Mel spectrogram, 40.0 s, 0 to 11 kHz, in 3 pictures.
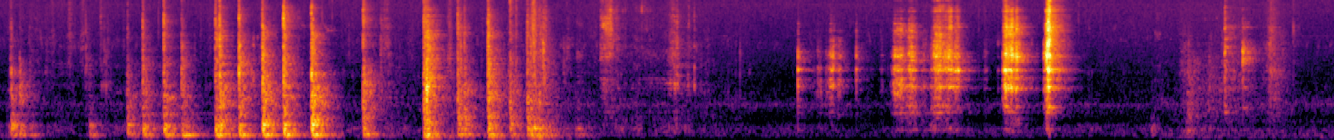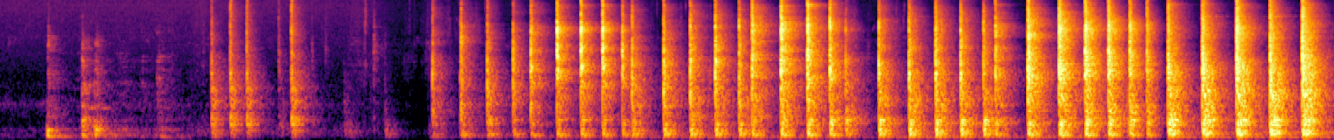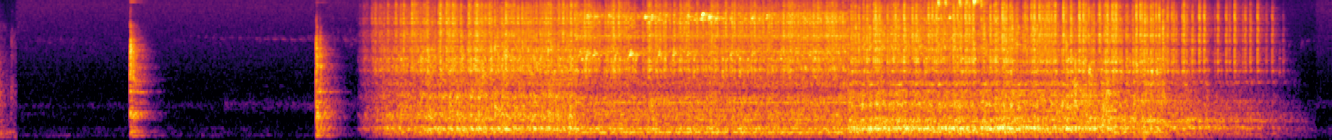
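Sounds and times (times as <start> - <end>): power tool running: 30.3 - 39.6.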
